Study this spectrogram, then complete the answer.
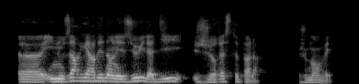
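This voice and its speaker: A man at a moderate pace, lively in intonation, against a quiet background. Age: 30s. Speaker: YouTuber on electromagnetic waves. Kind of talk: interview with screen-shared presentation. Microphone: studio mic.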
